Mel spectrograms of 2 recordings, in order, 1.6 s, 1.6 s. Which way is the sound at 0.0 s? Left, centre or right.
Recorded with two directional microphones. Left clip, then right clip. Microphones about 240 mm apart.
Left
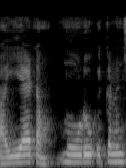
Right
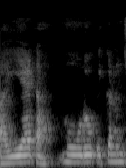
Left.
